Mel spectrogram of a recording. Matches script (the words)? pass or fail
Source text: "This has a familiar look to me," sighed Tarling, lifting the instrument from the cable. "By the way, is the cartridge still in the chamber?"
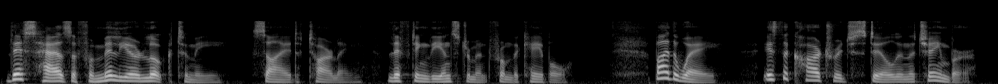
pass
